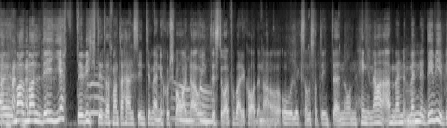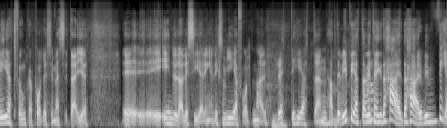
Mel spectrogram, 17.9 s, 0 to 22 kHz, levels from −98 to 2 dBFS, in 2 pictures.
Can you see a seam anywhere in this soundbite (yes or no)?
yes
